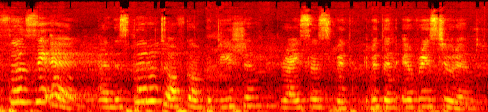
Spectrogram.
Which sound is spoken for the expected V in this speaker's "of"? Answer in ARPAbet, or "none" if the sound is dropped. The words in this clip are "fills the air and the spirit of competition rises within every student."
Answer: P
